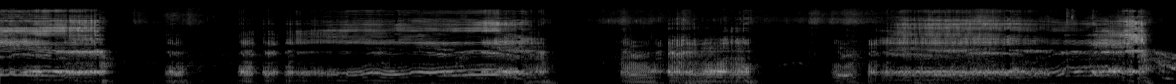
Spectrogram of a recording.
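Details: Wild boar attacked and eaten alive by three Komodo dragons on Komodo Island; wavering, harmonic squeals rise and fall amid harsh broadband noise, broken by short silent gaps, with brief voices.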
